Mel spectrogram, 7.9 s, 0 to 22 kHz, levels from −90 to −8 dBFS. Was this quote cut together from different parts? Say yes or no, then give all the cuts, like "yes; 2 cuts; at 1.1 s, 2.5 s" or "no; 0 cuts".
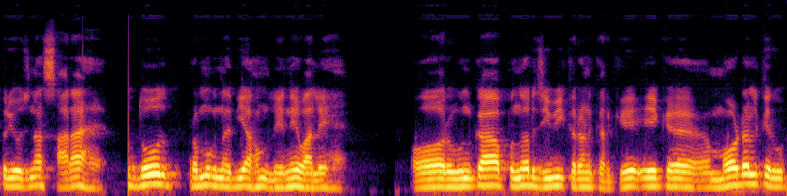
yes; 1 cut; at 1.4 s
